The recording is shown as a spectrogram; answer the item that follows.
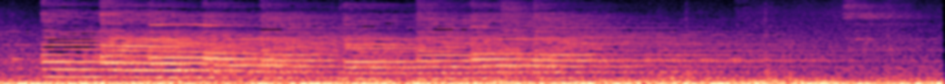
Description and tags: tuning clavichord
fragment of someone tuning a harpsichord in a church while playing some notes on it.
